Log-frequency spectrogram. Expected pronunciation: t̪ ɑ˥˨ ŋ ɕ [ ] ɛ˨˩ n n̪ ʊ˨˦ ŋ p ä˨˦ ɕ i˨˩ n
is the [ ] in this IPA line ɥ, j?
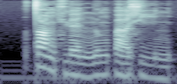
ɥ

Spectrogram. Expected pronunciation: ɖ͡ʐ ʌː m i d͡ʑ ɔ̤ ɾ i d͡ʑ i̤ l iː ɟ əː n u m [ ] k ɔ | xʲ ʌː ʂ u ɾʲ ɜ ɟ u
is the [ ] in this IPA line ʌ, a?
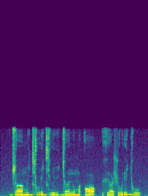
ʌ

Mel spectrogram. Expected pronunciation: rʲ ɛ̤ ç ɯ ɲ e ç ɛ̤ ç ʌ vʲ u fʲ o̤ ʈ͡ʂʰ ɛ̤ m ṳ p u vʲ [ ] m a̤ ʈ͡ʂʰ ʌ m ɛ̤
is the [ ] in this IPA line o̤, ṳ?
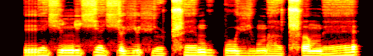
ṳ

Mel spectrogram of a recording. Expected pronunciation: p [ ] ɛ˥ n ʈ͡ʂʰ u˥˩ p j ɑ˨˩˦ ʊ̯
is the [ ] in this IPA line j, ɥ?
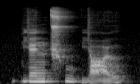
j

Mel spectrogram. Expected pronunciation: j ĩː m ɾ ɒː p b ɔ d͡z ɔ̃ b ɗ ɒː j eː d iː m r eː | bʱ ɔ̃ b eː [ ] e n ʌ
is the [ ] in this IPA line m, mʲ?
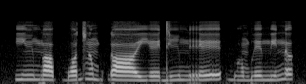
mʲ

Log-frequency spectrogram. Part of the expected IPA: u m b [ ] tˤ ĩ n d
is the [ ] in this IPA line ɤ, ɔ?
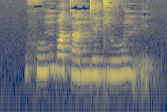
ɤ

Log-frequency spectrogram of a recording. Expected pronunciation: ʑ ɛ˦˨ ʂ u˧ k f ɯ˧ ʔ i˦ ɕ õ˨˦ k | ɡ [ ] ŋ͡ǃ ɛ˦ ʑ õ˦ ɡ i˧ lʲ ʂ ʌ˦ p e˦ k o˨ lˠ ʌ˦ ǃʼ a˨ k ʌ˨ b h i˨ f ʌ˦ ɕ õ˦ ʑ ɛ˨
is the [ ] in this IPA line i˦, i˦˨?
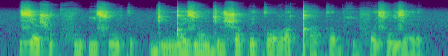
i˦˨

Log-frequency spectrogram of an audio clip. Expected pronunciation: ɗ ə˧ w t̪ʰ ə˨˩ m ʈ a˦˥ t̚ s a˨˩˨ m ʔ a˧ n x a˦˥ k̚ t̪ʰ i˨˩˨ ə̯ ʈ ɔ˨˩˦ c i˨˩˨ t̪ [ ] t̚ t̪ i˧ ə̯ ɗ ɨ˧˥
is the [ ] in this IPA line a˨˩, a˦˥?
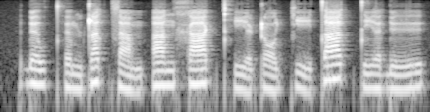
a˦˥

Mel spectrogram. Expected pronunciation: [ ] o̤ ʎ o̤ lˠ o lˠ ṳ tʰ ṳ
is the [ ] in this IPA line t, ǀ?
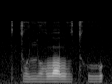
t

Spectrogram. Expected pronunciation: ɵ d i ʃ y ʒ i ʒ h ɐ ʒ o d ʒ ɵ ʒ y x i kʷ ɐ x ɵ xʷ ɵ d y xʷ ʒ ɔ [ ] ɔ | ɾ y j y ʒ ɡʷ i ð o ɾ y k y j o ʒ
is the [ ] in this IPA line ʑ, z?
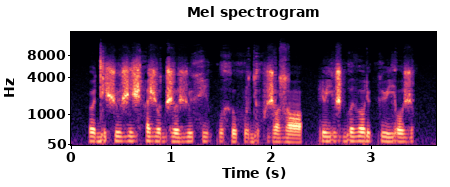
z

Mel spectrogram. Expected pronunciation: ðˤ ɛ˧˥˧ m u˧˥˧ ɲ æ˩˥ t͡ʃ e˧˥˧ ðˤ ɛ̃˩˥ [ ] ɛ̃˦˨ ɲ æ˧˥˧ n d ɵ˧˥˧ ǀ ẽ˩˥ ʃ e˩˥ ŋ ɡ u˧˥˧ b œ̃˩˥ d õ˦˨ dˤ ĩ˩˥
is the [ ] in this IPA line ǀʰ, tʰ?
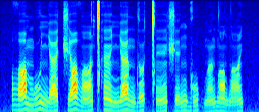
ǀʰ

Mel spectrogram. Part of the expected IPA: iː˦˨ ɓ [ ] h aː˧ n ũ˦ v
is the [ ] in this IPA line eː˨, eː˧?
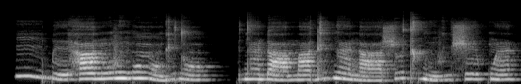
eː˨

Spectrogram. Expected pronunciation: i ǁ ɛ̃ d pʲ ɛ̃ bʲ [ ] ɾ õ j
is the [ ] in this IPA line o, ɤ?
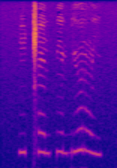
ɤ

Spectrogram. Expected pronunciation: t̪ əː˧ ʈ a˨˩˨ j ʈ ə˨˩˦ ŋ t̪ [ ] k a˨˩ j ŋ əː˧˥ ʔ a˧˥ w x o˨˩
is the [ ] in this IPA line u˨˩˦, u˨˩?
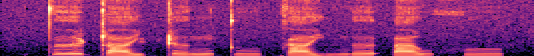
u˨˩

